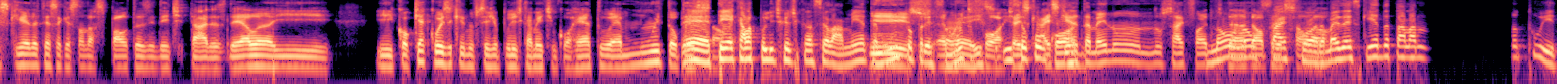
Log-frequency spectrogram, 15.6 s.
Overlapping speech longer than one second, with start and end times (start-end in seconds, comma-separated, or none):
8.7-10.9, 12.0-13.4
